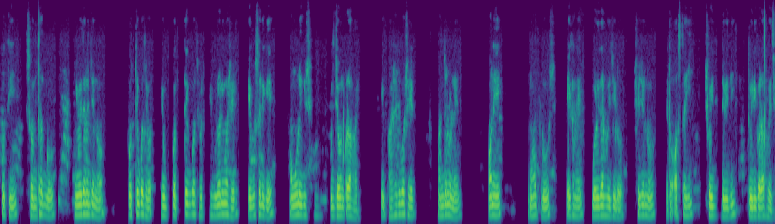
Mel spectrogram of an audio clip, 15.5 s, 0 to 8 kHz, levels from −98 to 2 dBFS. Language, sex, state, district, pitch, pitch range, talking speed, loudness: Bengali, male, West Bengal, Dakshin Dinajpur, 130 Hz, 120-140 Hz, 125 wpm, -24 LUFS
